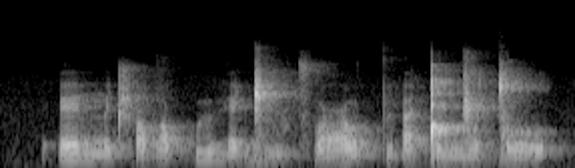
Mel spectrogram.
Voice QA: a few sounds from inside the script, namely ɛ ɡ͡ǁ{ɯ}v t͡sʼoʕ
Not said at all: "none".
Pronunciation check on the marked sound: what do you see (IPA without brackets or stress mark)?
ɯ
